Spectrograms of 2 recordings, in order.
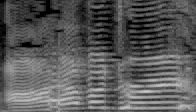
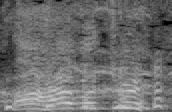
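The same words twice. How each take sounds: First: Mock orator. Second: Louder speech-giver voice, laughing; mock orator. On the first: Quoting the famous speech. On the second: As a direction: orate it grandly, laughing. Echoing the famous speech.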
